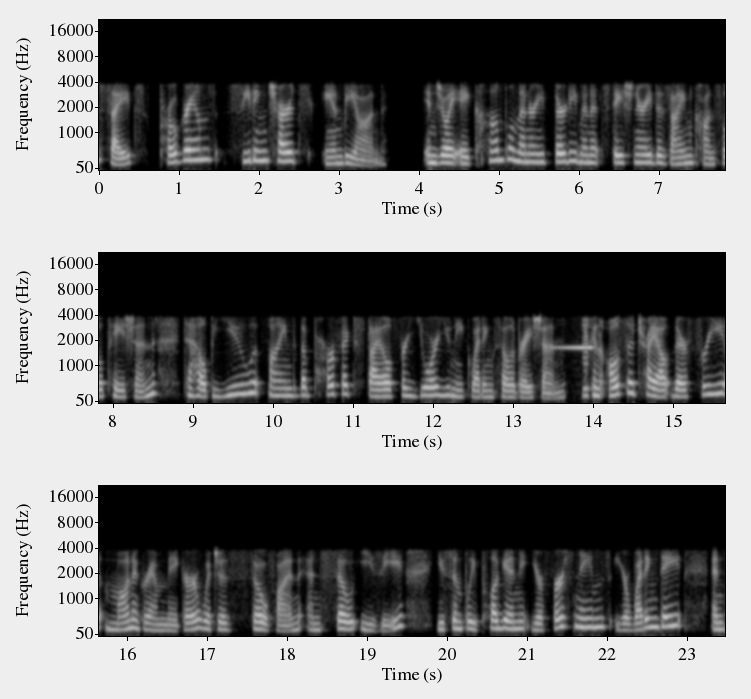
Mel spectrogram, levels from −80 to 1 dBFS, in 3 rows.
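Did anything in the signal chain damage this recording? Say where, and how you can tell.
Yes: loudspeaker feedback squeal at the acoustic loop, 13.41 to 14.08 s, before "also try out their". A 1.6 kHz tone swells over about half a second to roughly 5 dB above the speech, showing as one bright horizontal spectrogram line.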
